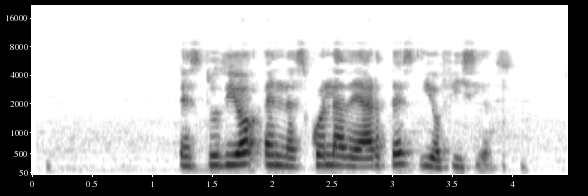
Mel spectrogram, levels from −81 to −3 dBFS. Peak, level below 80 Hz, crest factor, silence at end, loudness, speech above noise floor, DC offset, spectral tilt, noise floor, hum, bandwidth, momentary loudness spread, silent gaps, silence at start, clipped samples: -2 dBFS; -72 dBFS; 20 dB; 0.65 s; -20 LUFS; 46 dB; under 0.1%; -4 dB/octave; -66 dBFS; none; 9.2 kHz; 18 LU; none; 1.25 s; under 0.1%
